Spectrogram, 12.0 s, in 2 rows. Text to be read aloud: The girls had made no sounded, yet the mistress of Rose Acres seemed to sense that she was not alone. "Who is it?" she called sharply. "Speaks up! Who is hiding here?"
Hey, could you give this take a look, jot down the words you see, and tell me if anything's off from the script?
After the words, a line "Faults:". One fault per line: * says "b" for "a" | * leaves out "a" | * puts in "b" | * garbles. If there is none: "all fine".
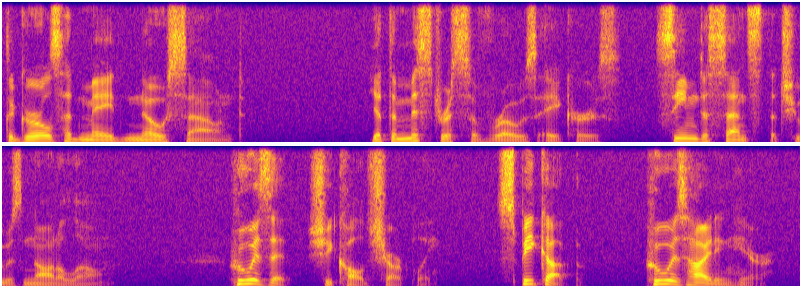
The girls had made no sound, yet the mistress of Rose Acres seemed to sense that she was not alone. "Who is it?" she called sharply. "Speak up! Who is hiding here?"
Faults:
* says "sound" for "sounded"
* says "Speak" for "Speaks"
